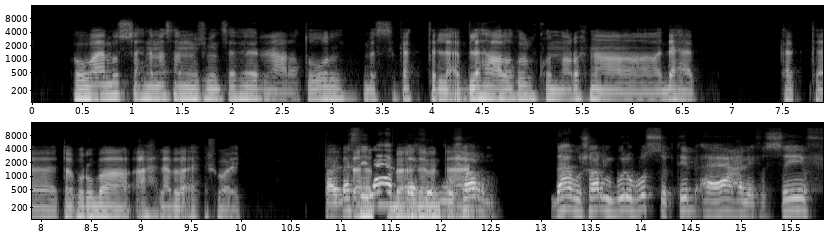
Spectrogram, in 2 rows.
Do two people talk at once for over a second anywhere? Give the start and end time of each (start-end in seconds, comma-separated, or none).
11.1-12.4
